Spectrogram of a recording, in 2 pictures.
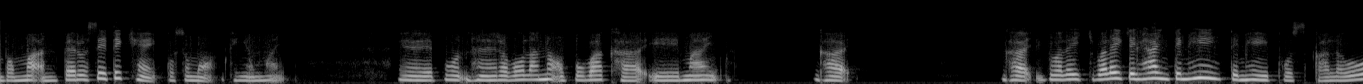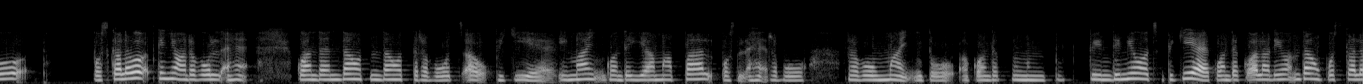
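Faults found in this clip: Speex codec, whole clip: speech hoarse and noisy throughout, plainly audible. CELP excitation starved of bits, with damage consistent with a rate near 20 kbps. Uniform across the clip, which sets it apart from local loss events.

VoIP packet loss concealed by the speech codec, at 1.61–1.65 s and 19.11–19.22 s: sound stretched and fading. The decoder extrapolates the last pitch and filter. Fits about 20 ms and about 100 ms lost.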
